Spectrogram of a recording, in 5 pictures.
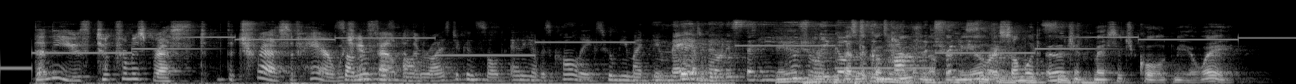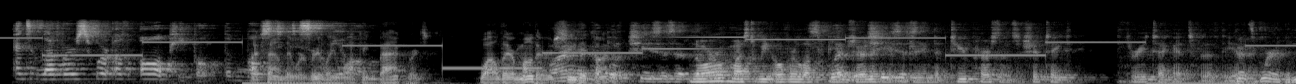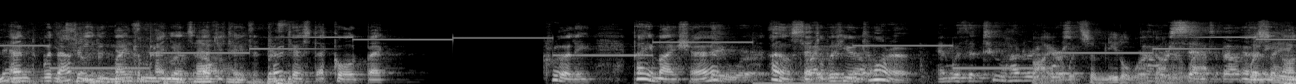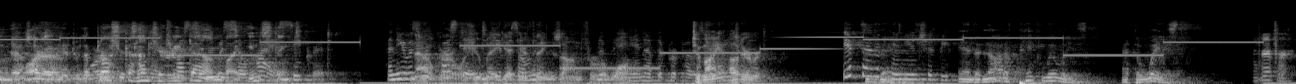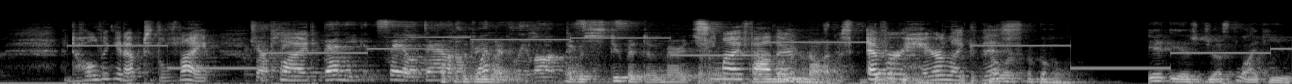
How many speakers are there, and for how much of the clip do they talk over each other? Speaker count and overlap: nine, about 47%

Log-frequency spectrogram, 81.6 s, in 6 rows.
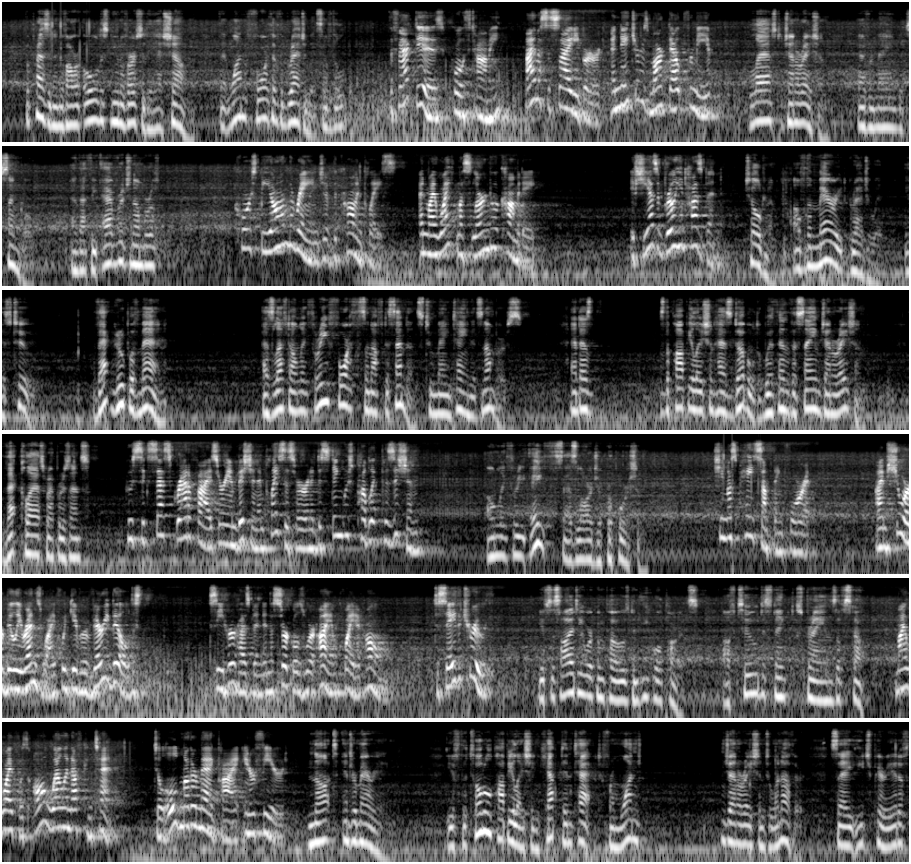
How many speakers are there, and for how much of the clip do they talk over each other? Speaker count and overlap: two, no overlap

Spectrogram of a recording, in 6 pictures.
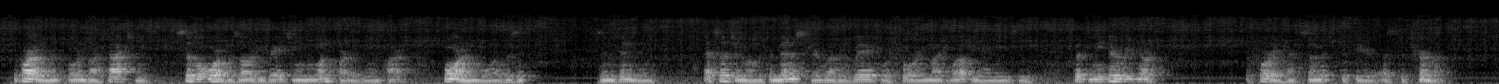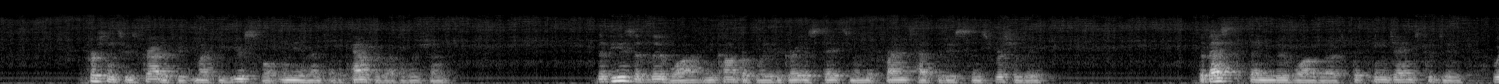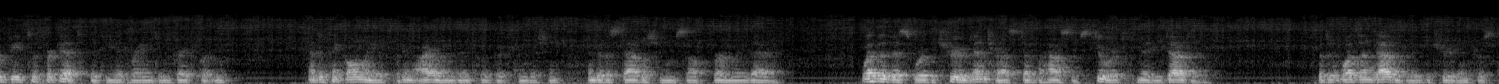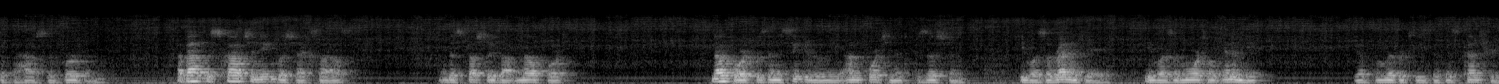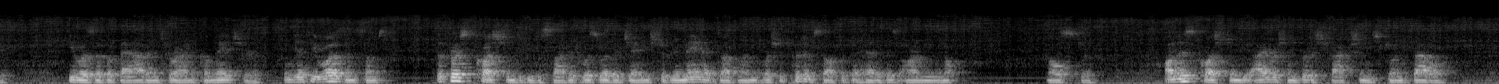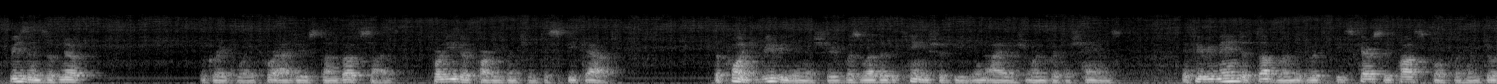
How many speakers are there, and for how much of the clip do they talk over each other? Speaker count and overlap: one, no overlap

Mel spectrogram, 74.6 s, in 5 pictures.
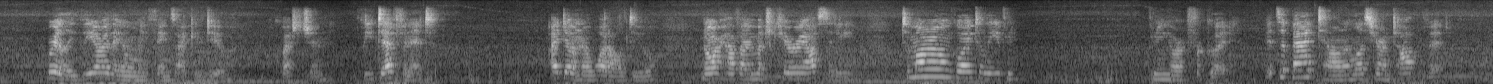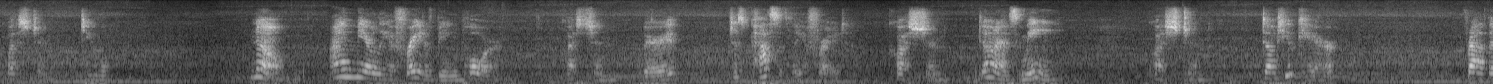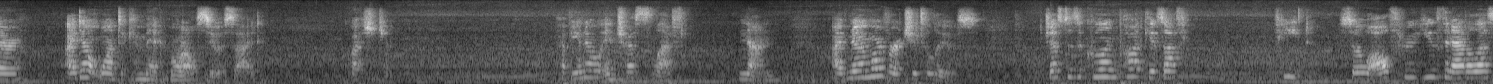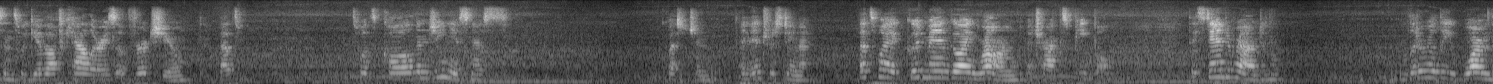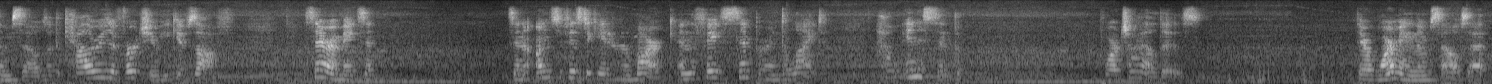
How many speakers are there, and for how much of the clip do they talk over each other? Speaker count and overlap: one, no overlap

